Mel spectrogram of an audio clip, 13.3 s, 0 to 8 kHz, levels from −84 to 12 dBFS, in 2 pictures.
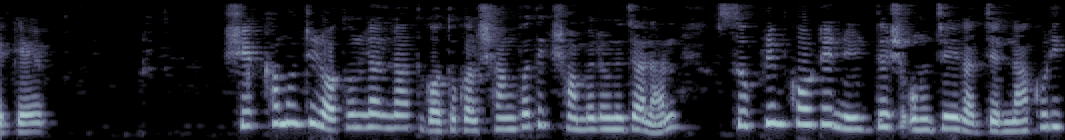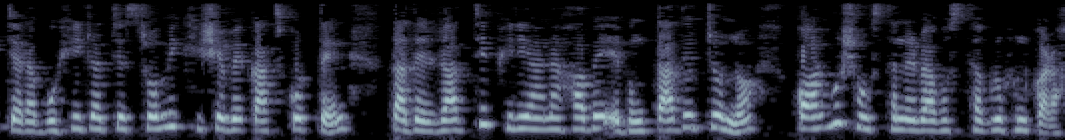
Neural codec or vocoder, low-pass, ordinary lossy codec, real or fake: none; 7.2 kHz; none; real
